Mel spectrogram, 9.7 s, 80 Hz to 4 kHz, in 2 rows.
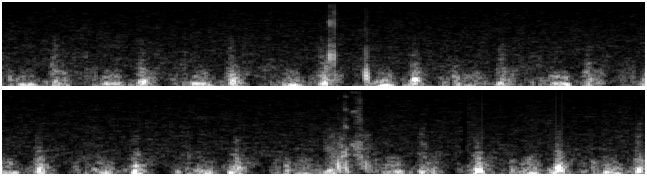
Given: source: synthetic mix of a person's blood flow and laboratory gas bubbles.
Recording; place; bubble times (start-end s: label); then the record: Doppler ultrasound of blood flow; precordium
2.41-2.55 s: bubbles
2.71-2.79 s: bubbles
7.23-7.61 s: bubbles
From the record:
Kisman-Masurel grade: 112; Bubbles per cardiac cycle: 1 to 2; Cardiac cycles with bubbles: 1 to 10%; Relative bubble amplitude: moderate (0.250 to 0.450); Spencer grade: 1 (occasional bubble signal discernible with the cardiac motion signal, with majority of cardiac periods free of bubbles); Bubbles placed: anywhere in the cardiac cycle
